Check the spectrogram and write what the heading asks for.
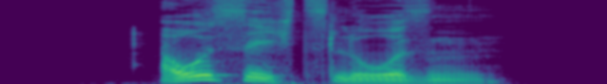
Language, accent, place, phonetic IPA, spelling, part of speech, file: German, Germany, Berlin, [ˈaʊ̯szɪçt͡sloːzn̩], aussichtslosen, adjective, De-aussichtslosen.ogg
- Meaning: inflection of aussichtslos: 1. strong genitive masculine/neuter singular 2. weak/mixed genitive/dative all-gender singular 3. strong/weak/mixed accusative masculine singular 4. strong dative plural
